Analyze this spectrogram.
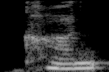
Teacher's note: Con has that schwa, which is spelled with an O in this word.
